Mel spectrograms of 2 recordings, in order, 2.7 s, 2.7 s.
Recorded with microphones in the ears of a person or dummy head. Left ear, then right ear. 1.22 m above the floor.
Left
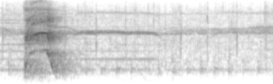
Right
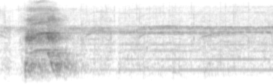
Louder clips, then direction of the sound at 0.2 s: Left 8 dB; 75° left (ahead or behind).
